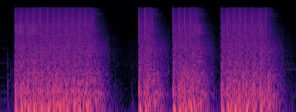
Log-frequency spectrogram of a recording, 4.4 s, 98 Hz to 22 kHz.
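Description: An M762 assault rifle fires in PUBG Mobile in four loud sustained bursts of rapid automatic shots, close and continuous, separated by short pauses.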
